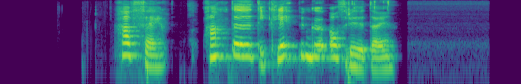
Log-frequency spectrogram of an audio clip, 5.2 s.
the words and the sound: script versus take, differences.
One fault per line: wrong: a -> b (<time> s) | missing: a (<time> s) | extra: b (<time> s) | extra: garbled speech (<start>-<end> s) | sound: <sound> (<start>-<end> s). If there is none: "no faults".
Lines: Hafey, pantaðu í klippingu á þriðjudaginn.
no faults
